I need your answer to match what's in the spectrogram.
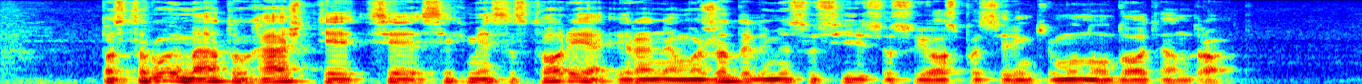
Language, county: Lithuanian, Vilnius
